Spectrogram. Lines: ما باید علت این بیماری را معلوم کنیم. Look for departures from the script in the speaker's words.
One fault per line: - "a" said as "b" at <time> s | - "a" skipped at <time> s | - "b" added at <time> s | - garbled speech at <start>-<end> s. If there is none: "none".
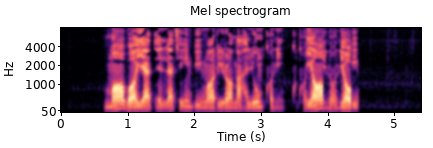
- garbled speech at 3.4-4.5 s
